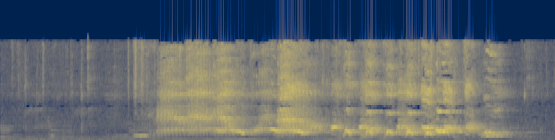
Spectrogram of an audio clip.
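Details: White-crested laughingthrush in a master training recording: after a quiet start with faint speech, a loud harsh burst of raspy, cackling squawks with rapid rising and falling notes runs for about four seconds, then fades.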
